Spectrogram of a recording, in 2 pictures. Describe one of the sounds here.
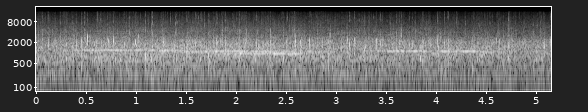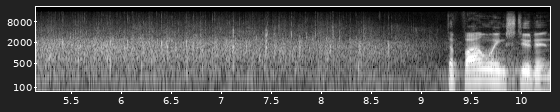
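An audience applauds in a large hall, then fades away.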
